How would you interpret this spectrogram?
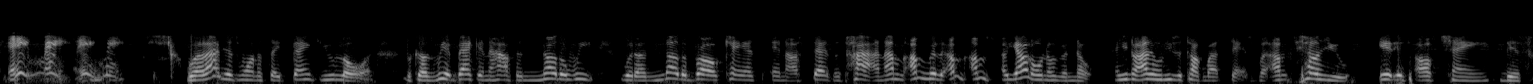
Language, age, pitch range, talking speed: English, 60-79, 185-235 Hz, 220 wpm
